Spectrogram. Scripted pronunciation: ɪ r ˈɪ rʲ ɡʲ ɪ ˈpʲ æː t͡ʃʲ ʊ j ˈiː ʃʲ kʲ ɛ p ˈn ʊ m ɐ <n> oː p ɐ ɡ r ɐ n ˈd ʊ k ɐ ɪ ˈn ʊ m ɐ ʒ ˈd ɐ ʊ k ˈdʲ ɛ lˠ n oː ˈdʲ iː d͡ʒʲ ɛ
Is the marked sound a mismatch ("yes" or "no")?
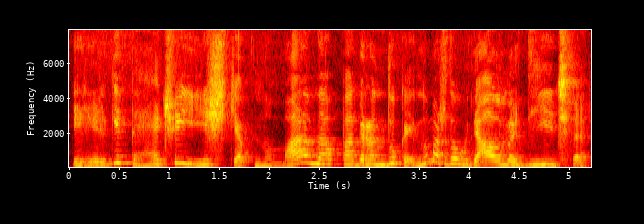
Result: no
